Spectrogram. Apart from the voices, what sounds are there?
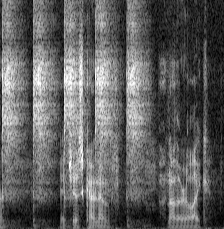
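No distinct noise like a dog, phone or traffic.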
